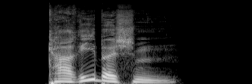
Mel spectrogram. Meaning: strong dative masculine/neuter singular of karibisch
- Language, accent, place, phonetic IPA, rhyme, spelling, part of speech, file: German, Germany, Berlin, [kaˈʁiːbɪʃm̩], -iːbɪʃm̩, karibischem, adjective, De-karibischem.ogg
